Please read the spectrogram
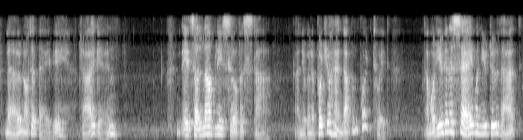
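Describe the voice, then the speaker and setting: A man performing a comic monologue as a prim, patient, brightly flustered woman nursery teacher, coaxing and gently scolding small children. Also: on the low side, muffled recording.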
